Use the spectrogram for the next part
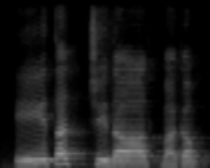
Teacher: Etat T changes to Ch because of Sandhi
